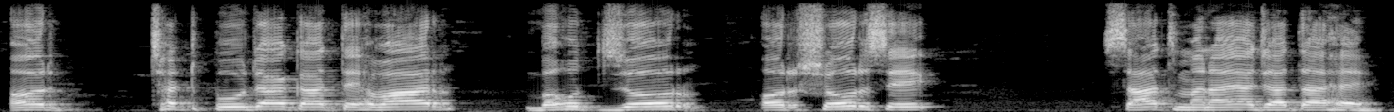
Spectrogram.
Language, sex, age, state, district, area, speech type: Urdu, male, 18-30, Bihar, Purnia, rural, spontaneous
